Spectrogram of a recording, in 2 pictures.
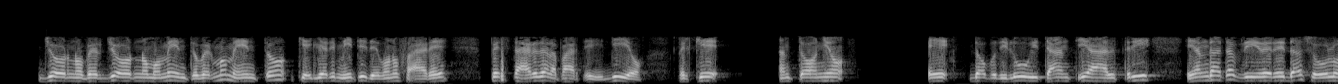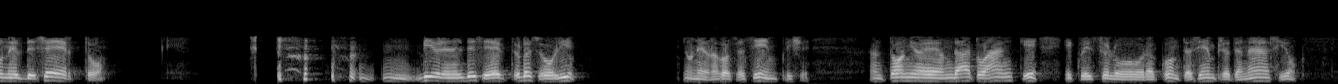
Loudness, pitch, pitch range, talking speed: -21 LUFS, 165 Hz, 155-205 Hz, 120 wpm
